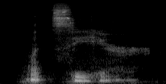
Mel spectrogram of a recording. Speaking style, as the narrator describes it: Ed muttered, because the fire had gone out since last night, and he was sweaty and now really very hungry, actually

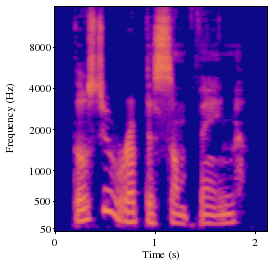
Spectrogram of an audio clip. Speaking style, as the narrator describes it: Mia mutters

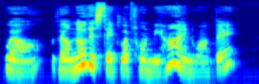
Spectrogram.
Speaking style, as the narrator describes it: Hamfast glanced up at Keely nervously and lowered his voice

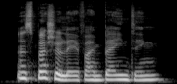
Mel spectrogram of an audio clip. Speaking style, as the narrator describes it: he says with a small laugh

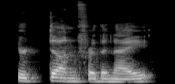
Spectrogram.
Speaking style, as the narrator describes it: Daredevil growled

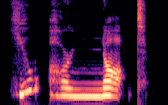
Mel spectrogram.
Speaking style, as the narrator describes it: Tenkun said fiercely

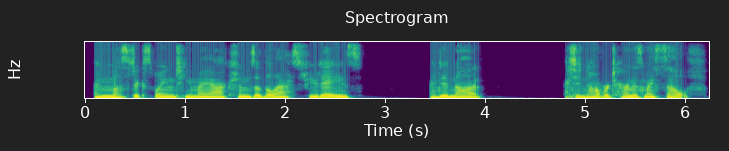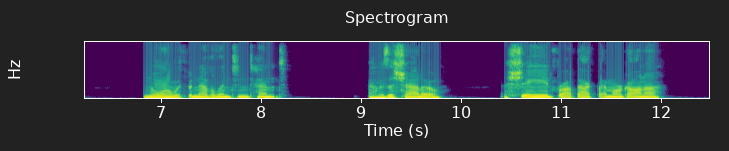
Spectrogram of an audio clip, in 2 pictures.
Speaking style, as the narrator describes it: began in a shaky voice

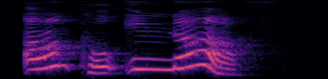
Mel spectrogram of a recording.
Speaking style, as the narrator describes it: he shouted

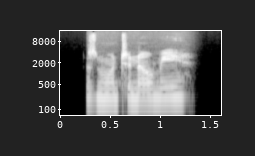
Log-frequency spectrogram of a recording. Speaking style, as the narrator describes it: Karen guessed, her tone bitter

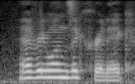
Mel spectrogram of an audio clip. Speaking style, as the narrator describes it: Lloyd sighs

